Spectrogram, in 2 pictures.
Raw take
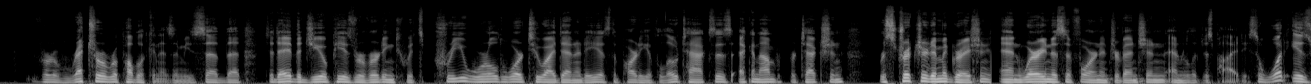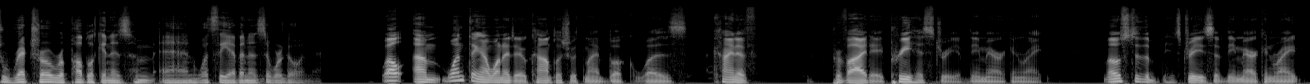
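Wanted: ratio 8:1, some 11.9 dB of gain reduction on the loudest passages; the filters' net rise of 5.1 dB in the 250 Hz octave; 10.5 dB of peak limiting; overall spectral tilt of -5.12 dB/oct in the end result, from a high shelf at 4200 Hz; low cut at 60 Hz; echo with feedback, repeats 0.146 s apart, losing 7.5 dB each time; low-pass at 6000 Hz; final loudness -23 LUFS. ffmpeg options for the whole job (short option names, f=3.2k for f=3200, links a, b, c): -af "highpass=60,lowpass=6k,equalizer=f=250:t=o:g=6.5,highshelf=f=4.2k:g=8.5,acompressor=threshold=-24dB:ratio=8,alimiter=limit=-21.5dB:level=0:latency=1,aecho=1:1:146|292|438|584|730:0.422|0.177|0.0744|0.0312|0.0131,volume=10dB"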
